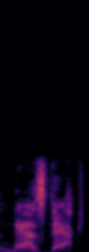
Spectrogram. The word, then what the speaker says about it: NASDAQ: The other large exchange we have is the NASDAQ. And again, that's the usually accepted pronunciation, and that's the National Association of Securities Dealers Automated Quotation System.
